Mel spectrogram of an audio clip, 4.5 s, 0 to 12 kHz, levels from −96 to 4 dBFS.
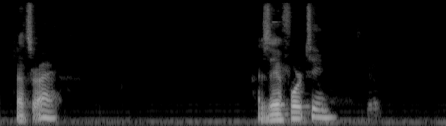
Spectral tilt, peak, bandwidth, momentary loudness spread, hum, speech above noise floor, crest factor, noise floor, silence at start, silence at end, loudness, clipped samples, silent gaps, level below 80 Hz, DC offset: -6.5 dB/octave; -18 dBFS; 11.5 kHz; 18 LU; none; 36 dB; 22 dB; -71 dBFS; 0.15 s; 0.75 s; -37 LUFS; under 0.1%; none; -68 dBFS; under 0.1%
